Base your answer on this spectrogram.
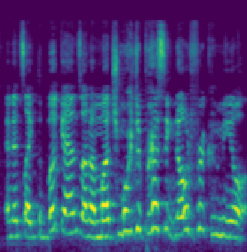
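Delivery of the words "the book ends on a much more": ordinary talk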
